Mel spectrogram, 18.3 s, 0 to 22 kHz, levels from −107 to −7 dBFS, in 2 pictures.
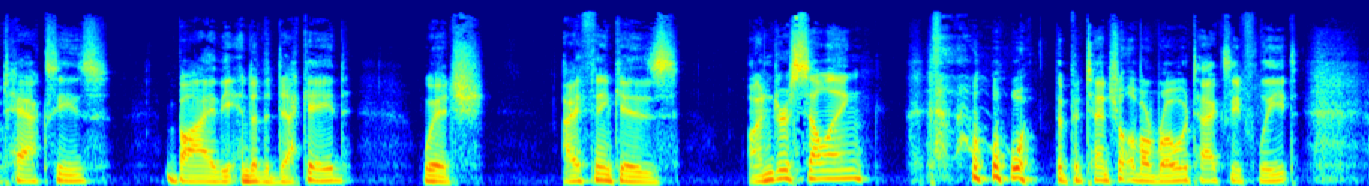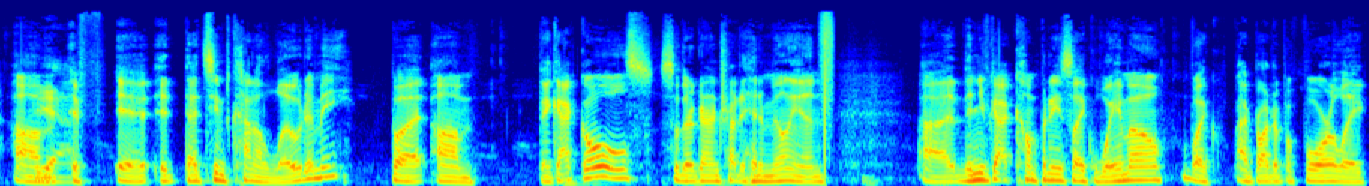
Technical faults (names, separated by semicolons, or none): DAB burbling; wireless microphone noise hit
